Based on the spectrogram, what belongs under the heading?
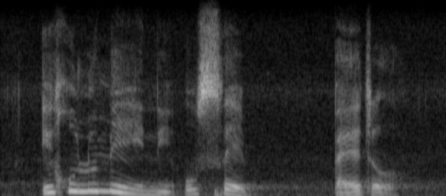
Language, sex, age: Xhosa, male, 30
